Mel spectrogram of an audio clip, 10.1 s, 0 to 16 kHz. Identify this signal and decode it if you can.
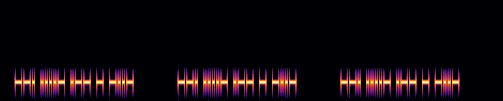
Morse code, heard as a keyed tone, about 28 wpm, 700 Hz. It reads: G4WTX G4WTX G4WTX
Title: DXCC-100 Call Signs - 5 Characters - Repeated 3x - 28wpm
